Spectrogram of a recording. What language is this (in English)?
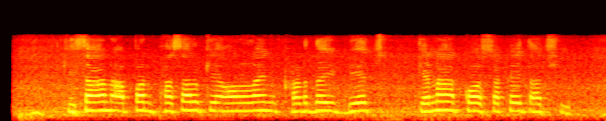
Maithili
